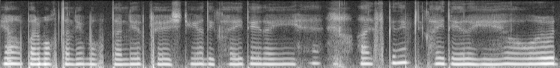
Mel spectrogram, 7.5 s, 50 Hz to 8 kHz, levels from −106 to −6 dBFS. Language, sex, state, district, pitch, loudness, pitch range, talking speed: Urdu, female, Bihar, Kishanganj, 230 Hz, -17 LUFS, 225-240 Hz, 130 wpm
